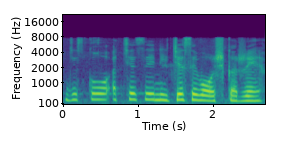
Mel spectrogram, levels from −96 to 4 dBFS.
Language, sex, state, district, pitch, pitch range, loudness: Hindi, female, Punjab, Kapurthala, 250 Hz, 215-255 Hz, -15 LUFS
